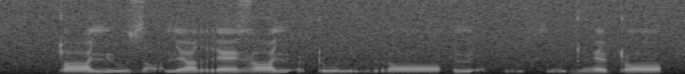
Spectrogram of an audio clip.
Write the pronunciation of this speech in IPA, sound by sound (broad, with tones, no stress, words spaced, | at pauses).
ʈɑ˥ lʲu˩ zɑ̰˩lʲɑ˥rɛ˥ ɣɑ˥lʲɔ̰˩ ʈu˩lṵ˩rɔ˩ | lʲɔ̰˥pṵ˩ ʃṵ˥ɖʱɛ˥ʈɔ˥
